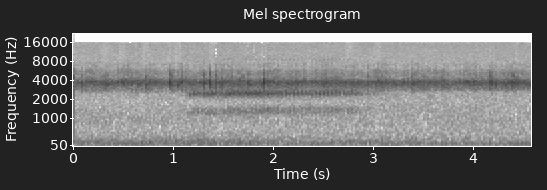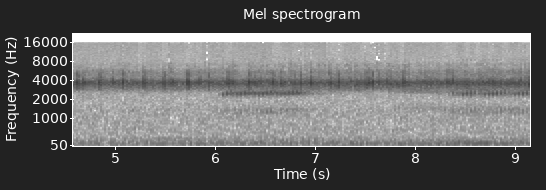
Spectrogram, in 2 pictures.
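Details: Tree frogs calling in a North Carolina swamp at night; three drawn-out droning notes sit over a high, steady chorus, with rapid rattling clicks pulsing through the upper layer.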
